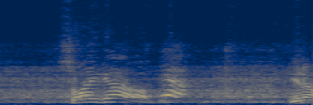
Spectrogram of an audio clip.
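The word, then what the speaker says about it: 水饺: In Chinese, we call it soy gao. Soy gao.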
